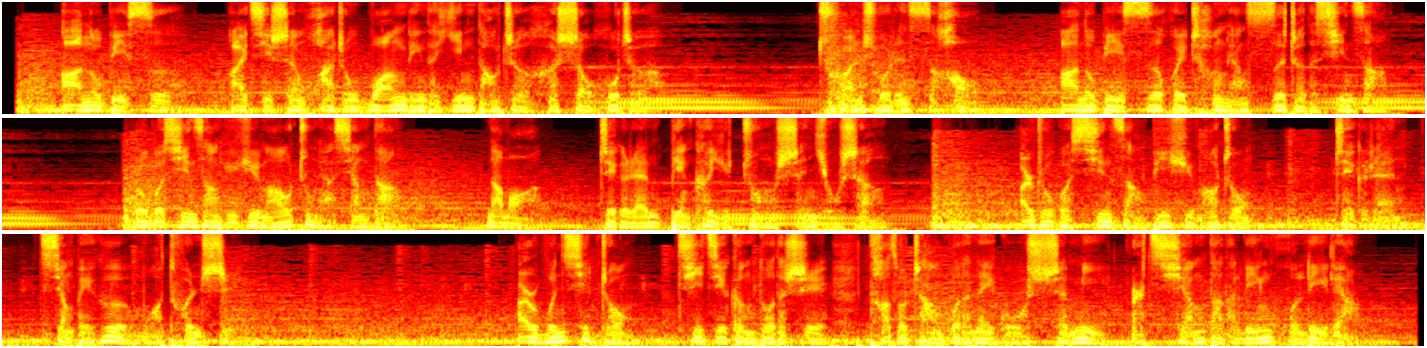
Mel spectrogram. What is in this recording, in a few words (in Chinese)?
男, 游戏; 阿努比斯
